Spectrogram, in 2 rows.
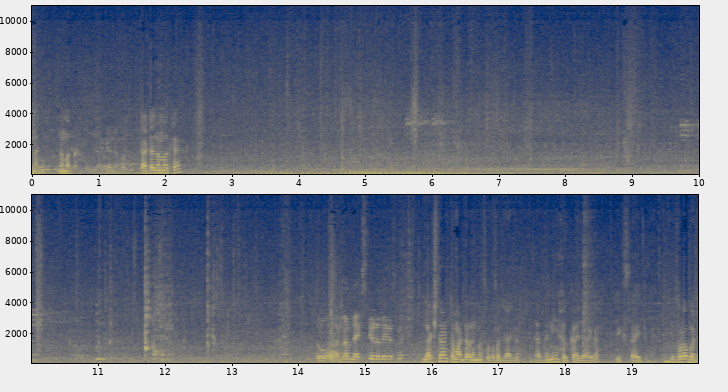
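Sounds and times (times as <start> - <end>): curry sizzling in a pot: 11.2 - 14.1.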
